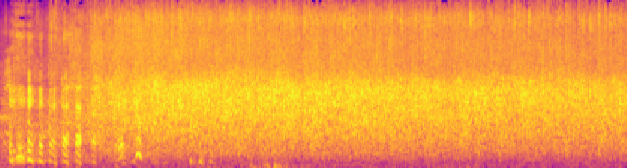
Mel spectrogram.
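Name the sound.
audience applause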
